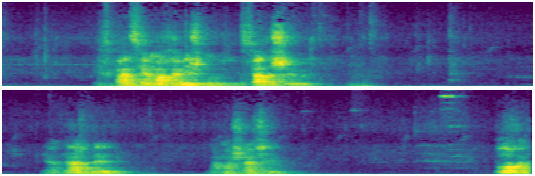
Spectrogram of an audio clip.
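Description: An elderly man speaks calmly in short bursts, close by.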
